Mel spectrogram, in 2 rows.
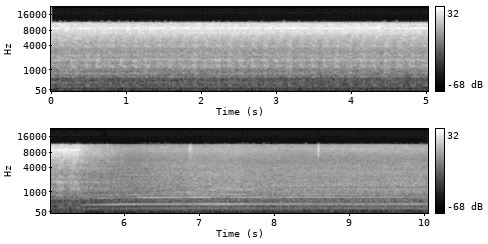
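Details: Mitsubishi Lancer CS3 with 4G18, about 2003–2006, stalled while driving: steady starter cranking about three turns a second that never catches; no DTC, no spark, cam signal present but no crank signal; failed crankshaft position sensor, crank no start.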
